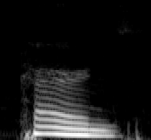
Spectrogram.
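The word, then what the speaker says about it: Kerens: s what's your guess remember it's never gonna be what it looks like kearns kearns he says and that is correct all right next one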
